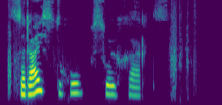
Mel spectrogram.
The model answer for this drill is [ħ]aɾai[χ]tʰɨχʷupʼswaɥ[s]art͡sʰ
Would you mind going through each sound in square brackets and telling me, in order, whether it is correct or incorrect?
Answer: incorrect: s, incorrect: s, incorrect: χ

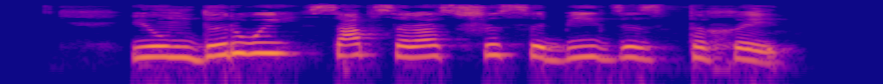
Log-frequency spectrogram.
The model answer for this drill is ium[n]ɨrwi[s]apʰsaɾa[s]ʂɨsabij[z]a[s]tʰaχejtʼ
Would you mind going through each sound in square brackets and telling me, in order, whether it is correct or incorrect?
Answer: incorrect: d, correct, correct, incorrect: d͡z, incorrect: z

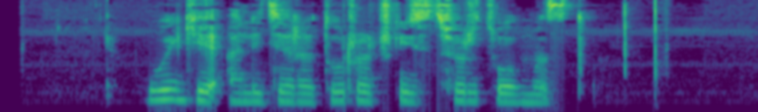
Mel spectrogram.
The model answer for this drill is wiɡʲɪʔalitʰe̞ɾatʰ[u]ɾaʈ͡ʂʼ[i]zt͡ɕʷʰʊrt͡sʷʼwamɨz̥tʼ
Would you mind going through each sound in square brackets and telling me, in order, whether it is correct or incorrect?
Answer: correct, correct

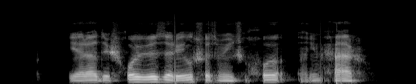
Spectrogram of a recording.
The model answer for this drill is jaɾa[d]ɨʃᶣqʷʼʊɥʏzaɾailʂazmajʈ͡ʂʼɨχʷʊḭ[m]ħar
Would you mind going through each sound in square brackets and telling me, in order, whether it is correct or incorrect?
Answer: correct, correct

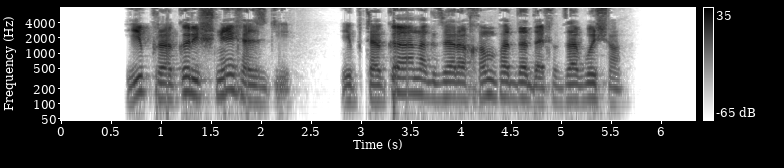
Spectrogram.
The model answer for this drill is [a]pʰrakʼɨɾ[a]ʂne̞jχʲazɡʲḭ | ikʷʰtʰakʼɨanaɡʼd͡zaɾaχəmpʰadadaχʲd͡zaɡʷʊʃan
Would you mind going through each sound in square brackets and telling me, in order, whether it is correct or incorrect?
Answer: incorrect: i, incorrect: i

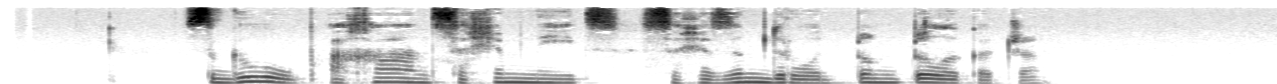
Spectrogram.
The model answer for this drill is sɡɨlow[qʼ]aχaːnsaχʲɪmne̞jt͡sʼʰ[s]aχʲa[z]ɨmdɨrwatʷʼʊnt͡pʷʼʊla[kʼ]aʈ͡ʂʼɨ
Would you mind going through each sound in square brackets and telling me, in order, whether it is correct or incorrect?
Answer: incorrect: pʼ, correct, correct, correct

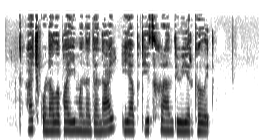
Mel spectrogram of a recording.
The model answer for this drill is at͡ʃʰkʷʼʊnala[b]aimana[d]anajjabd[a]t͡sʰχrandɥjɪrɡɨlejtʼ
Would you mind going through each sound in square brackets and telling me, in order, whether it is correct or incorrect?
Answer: correct, correct, incorrect: i

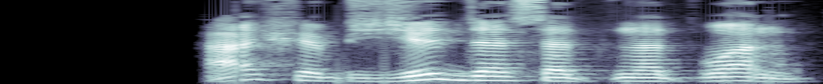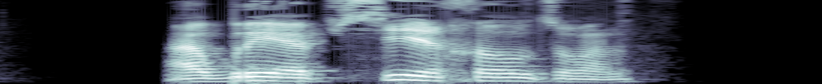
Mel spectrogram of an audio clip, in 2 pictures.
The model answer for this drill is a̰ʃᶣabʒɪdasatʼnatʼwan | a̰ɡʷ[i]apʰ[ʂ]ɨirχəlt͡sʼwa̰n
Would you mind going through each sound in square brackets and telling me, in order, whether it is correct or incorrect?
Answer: correct, incorrect: s

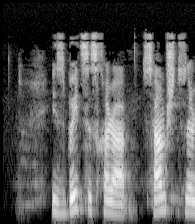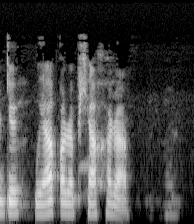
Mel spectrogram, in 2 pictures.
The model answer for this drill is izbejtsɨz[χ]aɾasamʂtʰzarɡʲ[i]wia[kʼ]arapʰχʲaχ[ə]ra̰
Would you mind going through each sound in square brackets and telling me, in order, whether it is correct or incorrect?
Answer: correct, incorrect: ɪ, incorrect: qʼ, incorrect: a

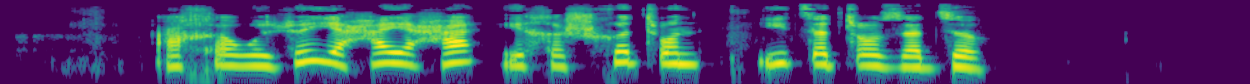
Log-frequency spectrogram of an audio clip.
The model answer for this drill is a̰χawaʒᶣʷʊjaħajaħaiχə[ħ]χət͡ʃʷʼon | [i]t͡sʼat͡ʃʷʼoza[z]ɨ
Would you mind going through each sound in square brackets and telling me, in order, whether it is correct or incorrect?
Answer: incorrect: ʂ, correct, incorrect: d͡z

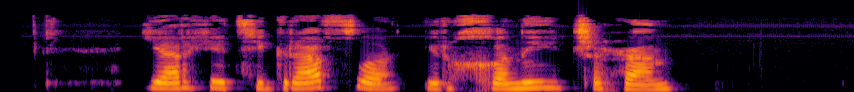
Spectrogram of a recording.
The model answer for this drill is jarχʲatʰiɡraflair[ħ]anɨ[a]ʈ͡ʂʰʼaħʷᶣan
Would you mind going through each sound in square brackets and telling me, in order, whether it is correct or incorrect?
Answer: incorrect: χ, incorrect: i

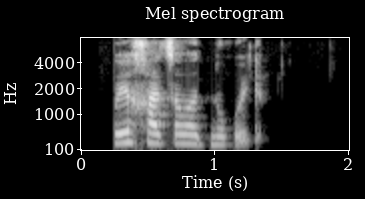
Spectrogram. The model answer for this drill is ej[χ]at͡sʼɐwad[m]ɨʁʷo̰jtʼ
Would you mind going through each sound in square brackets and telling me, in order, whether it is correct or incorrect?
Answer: correct, incorrect: n

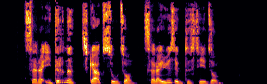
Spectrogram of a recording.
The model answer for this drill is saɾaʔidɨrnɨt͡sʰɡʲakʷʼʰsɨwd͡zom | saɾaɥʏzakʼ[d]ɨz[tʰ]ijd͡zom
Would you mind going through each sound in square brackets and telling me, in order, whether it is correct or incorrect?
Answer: correct, correct

